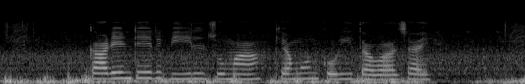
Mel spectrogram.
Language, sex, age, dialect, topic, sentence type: Bengali, female, 18-24, Rajbangshi, banking, question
